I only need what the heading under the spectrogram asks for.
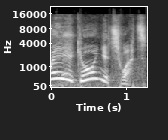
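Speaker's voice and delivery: put-on over-the-top, very high-pitched northern English accent. Repeating what the other person once said, cartoonish northern English accent. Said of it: "the cartoonishly northern accent".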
